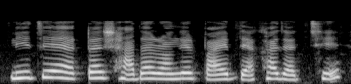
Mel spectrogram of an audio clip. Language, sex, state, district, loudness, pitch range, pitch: Bengali, female, West Bengal, Alipurduar, -12 LUFS, 245-290 Hz, 265 Hz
